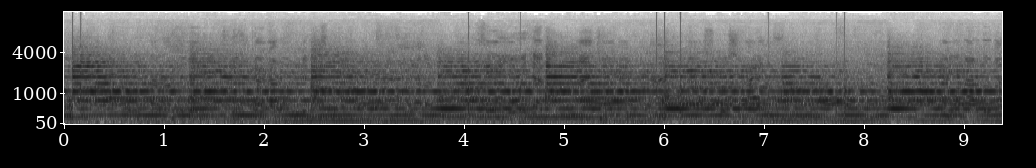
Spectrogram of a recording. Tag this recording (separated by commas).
church bell ringing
